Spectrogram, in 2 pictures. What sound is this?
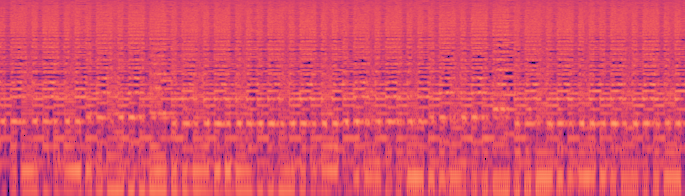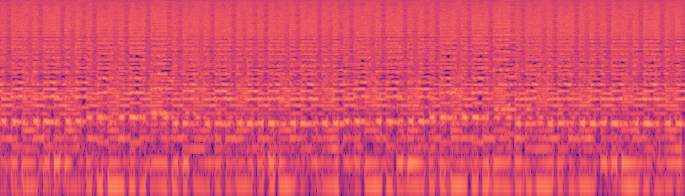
The third part in phobos. i added a saw melody and a bassline.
